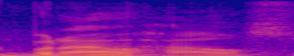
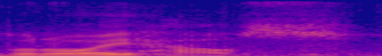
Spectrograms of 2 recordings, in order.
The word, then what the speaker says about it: Bräuhaus: It would be the Brauhaus if there wasn't any dots over the A. But because there's dots over the A, you pronounce it Bräuhaus.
